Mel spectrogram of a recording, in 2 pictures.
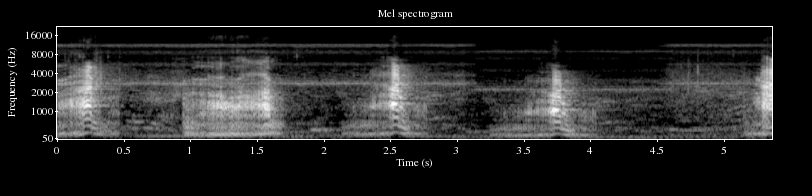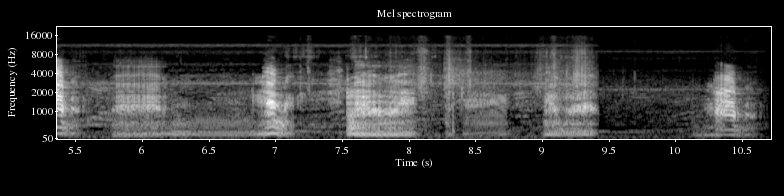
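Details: A small puppy barking: about ten short, sharp, yapping barks in uneven bursts, some doubled, with brief gaps between them and a faint steady tone in the background.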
